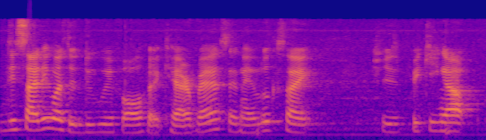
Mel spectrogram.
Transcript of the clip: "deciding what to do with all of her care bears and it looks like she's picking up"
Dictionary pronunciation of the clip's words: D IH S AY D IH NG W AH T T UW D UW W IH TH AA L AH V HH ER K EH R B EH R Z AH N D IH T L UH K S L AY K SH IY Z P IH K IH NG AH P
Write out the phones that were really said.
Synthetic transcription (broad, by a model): D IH S AY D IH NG W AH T T UW D UW W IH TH AA L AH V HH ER K EH R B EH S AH N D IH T L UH K S L AY K SH IY S P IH K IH NG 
